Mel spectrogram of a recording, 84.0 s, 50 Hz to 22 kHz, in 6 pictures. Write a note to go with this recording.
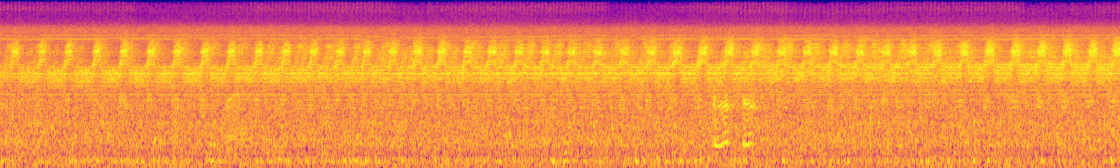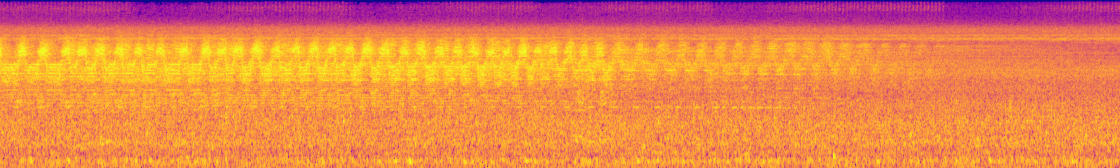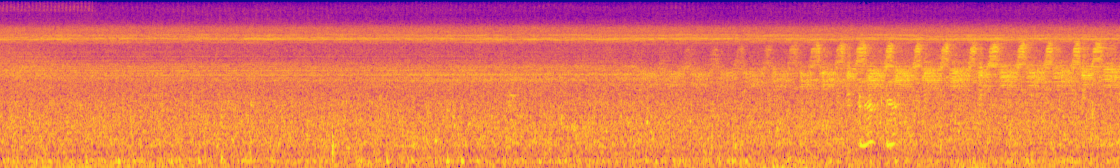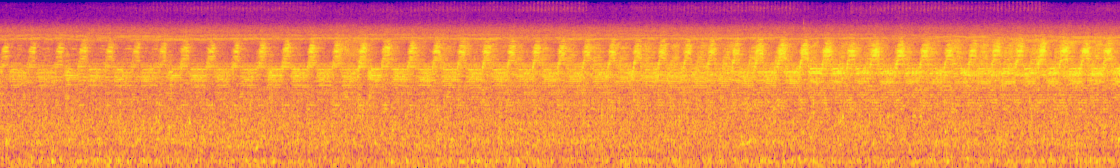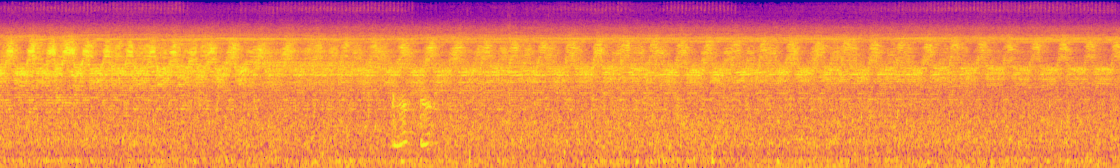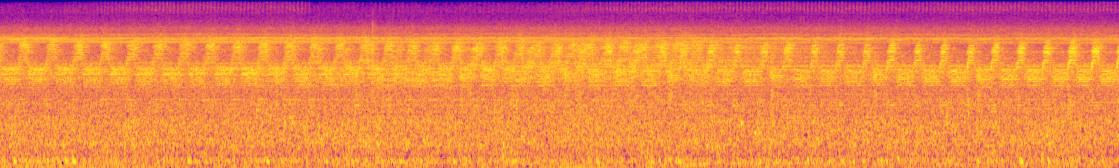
Cicadas called, Stream sound, Frogs called, Zoom H2n MS+XY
